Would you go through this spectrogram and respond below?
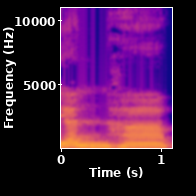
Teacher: नून साकिन के बाद जो है हा है, ठीक है, तो यहाँ पे इजहार होगा, ठीक है, यन्हा यानी नून को हम लोग क्लियर पढ़ेंगे।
